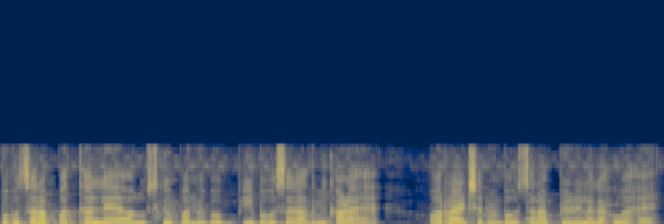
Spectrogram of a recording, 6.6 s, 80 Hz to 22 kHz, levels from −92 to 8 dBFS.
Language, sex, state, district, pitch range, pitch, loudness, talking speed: Hindi, male, Jharkhand, Deoghar, 130-140 Hz, 135 Hz, -18 LUFS, 200 wpm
